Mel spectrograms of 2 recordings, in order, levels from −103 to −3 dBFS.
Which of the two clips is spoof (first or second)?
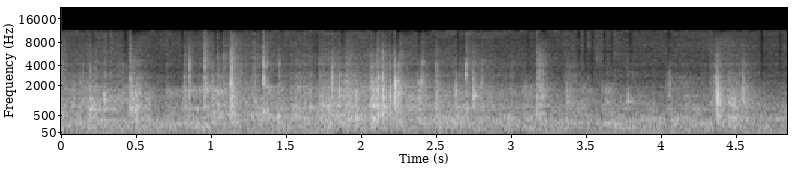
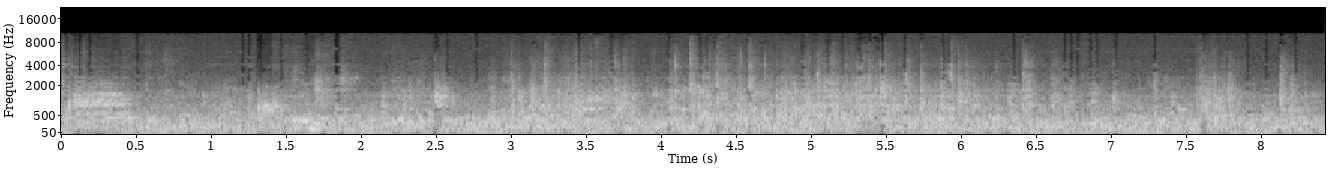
first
